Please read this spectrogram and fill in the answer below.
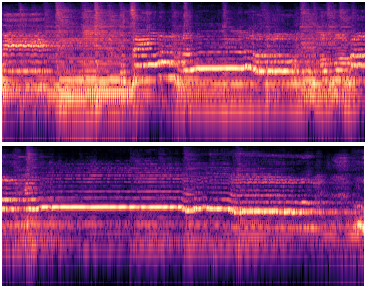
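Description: A woman singing a song into a microphone, accompanied by strummed acoustic guitar, holding one long steady note about six seconds in.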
